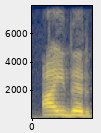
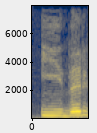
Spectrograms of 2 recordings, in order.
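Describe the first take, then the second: First: The first vowel sounds like 'eye'. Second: The first vowel sounds like 'ee'. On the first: "कुछ लोग आइदर कहते हैं" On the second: "कुछ लोग ईदर कहते हैं"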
